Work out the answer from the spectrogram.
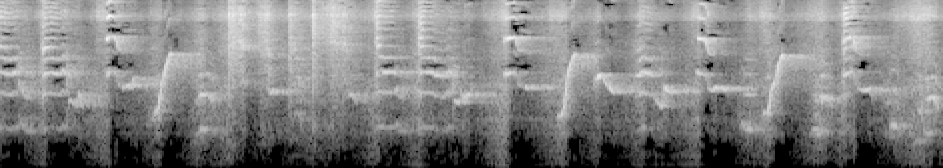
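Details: Samyong, or bare-throated whistler, native to Indonesia: ringing whistles that rise sharply and then hold a flat tone, given in repeated phrases about every one to two seconds, with busy high twittering and background hiss.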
